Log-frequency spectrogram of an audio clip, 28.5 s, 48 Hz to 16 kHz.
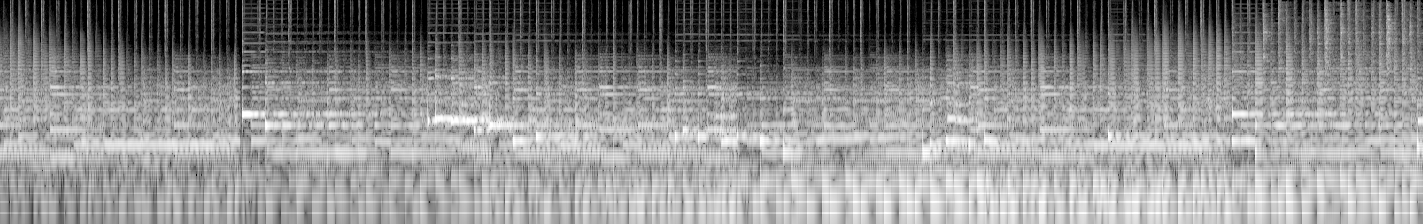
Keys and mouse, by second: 0.6 right click, 0.9-2.3 middle drag, 2.3 ctrl+z, 2.4 ctrl+z, 3.2-6.6 middle drag, 6.1 KP_7, 7.1-8.4 drag, 7.7 shift+a, 12.2 KP_7, 17.4-18.6 drag, 22.2-23.5 drag, 24.7-26.0 drag, 26.2-27.2 drag, 27.2 middle click.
